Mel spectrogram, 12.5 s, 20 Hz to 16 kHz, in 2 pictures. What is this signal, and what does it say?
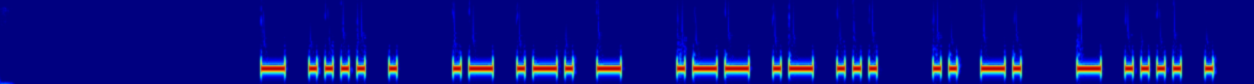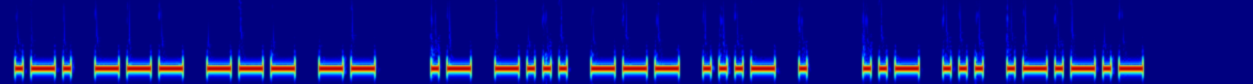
Morse code, heard as a keyed tone, about 30 wpm, 700 Hz. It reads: THE ART WAS IN THE ROOM ABOVE US.
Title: Sentences from Top 1000 Words - Review Part 3 - 30wpm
